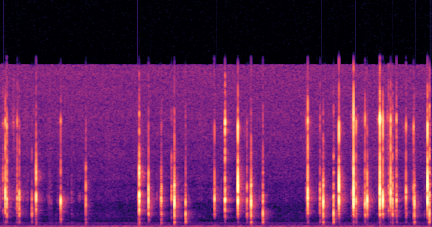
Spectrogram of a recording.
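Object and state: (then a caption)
Mechanical keyboard with plastic keycaps and aluminum case. Both hands type with their fingertips on a full-size mint-green Cyberboard mechanical keyboard with Holy Panda switches, plastic keycaps and an aluminum case, resting solidly on a desk. Sharp, bright, very short key clacks come in an irregular typing rhythm, some in quick flurries, each dying away almost instantly. A faint low steady hum sits underneath.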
